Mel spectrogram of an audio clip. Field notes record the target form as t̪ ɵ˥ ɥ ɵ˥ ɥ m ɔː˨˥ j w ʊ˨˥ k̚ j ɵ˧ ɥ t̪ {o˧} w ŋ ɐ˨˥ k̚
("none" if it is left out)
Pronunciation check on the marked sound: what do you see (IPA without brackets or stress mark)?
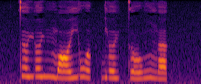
o˨˥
